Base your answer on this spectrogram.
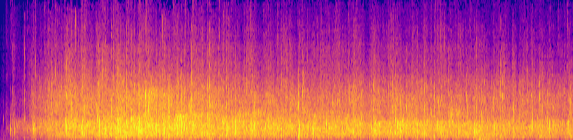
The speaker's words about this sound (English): So instead of shaking hands, what I'm going to ask the rest of you to do is to give them a round of applause and welcome.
